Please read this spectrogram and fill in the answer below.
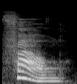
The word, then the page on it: foul: British English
